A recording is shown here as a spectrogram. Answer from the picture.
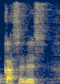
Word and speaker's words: Cáceres: Tercera edición, Cáceres, Santiago Cáceres, no es que diga Cáceres porque lo estoy pronunciando mal, es porque tiene una S, no lleva una C como estamos acostumbrados, ¿no? Es Santiago Cáceres, procedente de Vélez Sarsfield.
